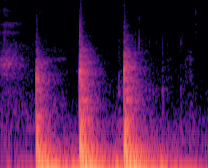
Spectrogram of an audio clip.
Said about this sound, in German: Warte, ich klopfe.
